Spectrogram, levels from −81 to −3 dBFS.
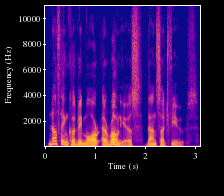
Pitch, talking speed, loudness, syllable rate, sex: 135 Hz, 155 wpm, -18 LUFS, 4.3 syllables/s, male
